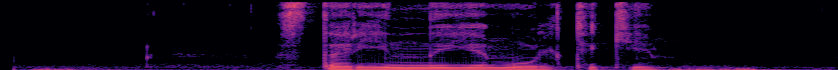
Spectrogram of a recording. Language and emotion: Russian, neutral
